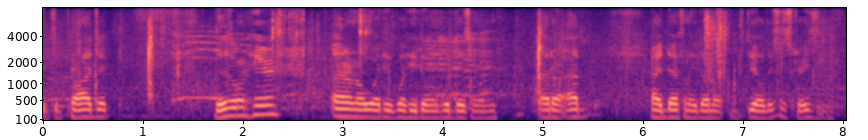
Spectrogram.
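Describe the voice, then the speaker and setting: A man at a fairly quick pace with fairly even intonation, a dry sound with no echo and light background noise. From New Jersey (Paterson); New Jersey. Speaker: car vlogger; vlogger. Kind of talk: casual vlog chat. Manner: casual, repetitive and halting. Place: street. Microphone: phone near.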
